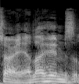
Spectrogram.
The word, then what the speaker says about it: Elohim: Elohim's loving grace.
